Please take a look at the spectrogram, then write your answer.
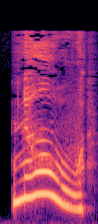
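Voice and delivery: high, drawn-out, voiced refusal; impatient whisper. A narrator's reading. Snow refusing her sister's story, mildly impatient. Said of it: "Snow whispered impatiently".

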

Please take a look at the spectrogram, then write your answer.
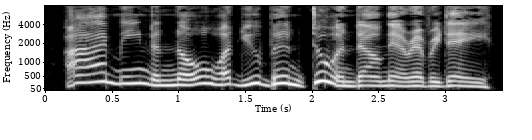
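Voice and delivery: firm, high-pitched grandma. A narrator's reading. Grandma questioning boy about the river, firm. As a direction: demand an answer firmly. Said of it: "she said firmly".

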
